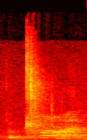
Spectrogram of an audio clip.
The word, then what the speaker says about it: pecan: and it would fit pecan because the emphasis is on the second syllable it would actually be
